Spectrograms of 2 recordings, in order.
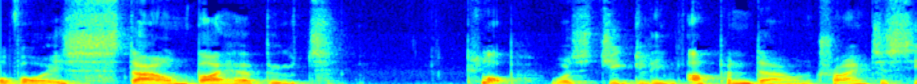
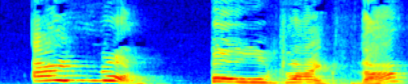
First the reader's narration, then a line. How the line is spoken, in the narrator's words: said indignantly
